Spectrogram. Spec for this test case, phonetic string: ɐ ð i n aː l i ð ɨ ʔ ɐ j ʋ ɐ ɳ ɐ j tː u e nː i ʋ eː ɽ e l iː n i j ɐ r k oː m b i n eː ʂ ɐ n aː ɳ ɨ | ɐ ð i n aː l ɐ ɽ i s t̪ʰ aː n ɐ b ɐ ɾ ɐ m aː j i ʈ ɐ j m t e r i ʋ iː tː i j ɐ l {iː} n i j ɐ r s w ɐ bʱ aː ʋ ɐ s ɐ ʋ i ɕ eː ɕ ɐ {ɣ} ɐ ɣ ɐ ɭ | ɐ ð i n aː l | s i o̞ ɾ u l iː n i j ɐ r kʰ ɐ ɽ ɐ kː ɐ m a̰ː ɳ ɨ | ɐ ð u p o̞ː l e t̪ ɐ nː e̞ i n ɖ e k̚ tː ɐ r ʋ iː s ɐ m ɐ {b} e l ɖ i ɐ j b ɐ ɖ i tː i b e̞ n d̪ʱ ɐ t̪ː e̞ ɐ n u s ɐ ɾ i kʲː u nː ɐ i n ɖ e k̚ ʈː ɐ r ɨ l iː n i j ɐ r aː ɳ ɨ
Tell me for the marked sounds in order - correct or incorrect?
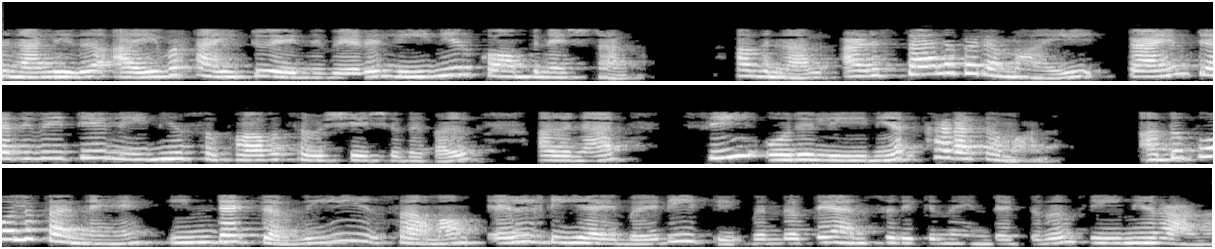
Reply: correct, incorrect: ð, incorrect: m

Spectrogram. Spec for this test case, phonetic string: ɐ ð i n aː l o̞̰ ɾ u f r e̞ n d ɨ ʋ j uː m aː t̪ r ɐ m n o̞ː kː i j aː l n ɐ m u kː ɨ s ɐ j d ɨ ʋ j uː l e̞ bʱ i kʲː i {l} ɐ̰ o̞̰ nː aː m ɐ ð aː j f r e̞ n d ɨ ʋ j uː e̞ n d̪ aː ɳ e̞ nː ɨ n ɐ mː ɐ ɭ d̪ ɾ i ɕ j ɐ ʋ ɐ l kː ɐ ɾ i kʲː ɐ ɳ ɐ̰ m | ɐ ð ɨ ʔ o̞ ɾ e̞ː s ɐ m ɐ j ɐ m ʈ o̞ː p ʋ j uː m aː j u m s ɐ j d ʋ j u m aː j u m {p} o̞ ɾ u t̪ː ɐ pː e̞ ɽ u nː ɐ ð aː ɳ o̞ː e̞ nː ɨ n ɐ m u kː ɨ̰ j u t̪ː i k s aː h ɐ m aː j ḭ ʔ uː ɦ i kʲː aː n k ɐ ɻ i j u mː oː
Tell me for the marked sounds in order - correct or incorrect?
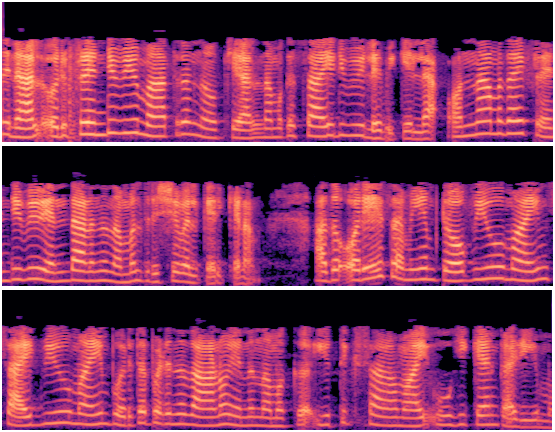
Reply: incorrect: lː, correct

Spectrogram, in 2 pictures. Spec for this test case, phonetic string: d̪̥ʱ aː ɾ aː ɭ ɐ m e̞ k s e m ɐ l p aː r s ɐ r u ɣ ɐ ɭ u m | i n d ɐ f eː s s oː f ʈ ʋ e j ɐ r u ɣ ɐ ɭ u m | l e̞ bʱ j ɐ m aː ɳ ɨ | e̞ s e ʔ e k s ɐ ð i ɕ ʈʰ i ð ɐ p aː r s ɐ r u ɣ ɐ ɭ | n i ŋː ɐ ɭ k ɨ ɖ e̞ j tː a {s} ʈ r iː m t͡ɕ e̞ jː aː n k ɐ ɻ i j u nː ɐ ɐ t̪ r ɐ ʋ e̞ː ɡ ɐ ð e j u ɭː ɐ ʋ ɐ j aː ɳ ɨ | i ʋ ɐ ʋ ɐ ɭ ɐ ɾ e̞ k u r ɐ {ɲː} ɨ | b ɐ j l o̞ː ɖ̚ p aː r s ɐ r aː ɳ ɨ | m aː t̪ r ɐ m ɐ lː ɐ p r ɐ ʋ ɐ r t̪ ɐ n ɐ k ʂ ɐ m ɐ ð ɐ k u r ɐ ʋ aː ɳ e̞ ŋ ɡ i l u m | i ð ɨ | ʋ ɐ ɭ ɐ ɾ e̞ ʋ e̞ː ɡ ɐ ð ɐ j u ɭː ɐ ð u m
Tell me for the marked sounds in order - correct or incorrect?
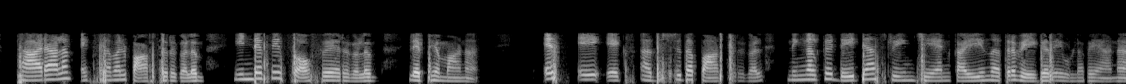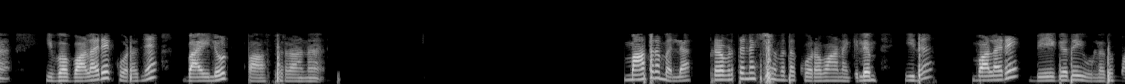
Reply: correct, correct

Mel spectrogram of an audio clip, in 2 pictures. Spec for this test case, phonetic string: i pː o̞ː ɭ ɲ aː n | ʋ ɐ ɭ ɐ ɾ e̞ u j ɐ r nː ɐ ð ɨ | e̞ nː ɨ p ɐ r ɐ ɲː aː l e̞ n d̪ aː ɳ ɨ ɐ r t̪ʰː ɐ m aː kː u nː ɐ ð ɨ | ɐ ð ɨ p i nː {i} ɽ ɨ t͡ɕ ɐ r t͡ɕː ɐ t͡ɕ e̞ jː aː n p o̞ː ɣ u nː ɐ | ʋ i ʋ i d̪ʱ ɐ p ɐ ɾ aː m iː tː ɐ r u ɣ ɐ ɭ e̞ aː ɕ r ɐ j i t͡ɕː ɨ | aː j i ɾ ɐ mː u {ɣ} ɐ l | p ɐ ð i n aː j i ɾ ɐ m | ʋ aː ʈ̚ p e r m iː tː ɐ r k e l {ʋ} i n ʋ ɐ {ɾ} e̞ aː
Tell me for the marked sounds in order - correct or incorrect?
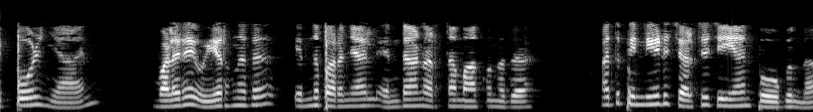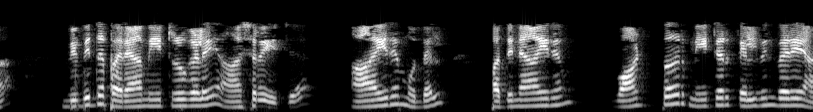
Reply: incorrect: iː, incorrect: ð, correct, correct

